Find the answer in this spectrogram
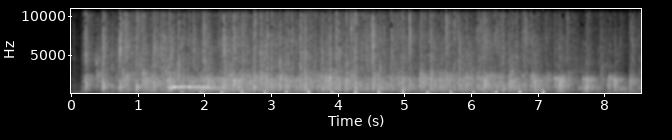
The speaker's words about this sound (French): Et pour terminer, on va les applaudir très, très fort.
